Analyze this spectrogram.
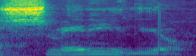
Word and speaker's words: Smeriglio: Smeriglio. Smeriglio. I don't know. Smeriglio. How do you say it? There's a G in there that's silent, right? Silent. Yeah.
